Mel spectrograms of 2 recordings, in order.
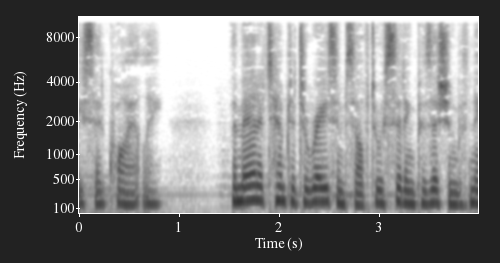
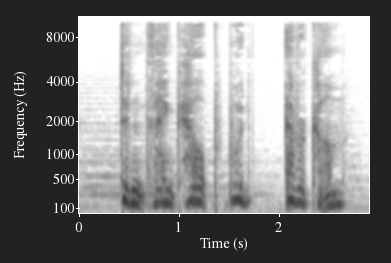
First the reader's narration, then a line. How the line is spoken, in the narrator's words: he murmured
